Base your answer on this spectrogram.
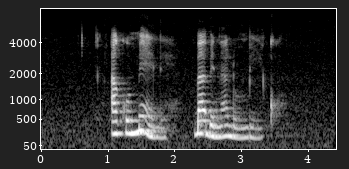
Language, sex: Zulu, female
